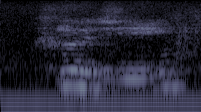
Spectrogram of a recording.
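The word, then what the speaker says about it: 九時: Kuji, remember when it's 9 o'clock, it's pronounced ku.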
